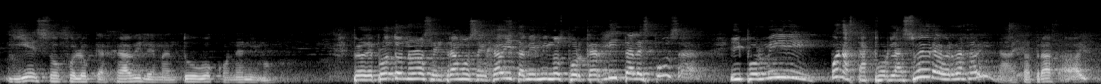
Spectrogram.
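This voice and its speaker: A high-pitched, very animated man talks fairly quickly, preaching an informal sermon as a pastor with a Mexican Spanish accent. His church-congregation style is playful and colloquial, full of rhetorical questions and acted-out imagined remarks. The reverberant church hall leaves a dull sound with long, echoing reverb.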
